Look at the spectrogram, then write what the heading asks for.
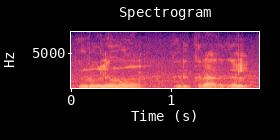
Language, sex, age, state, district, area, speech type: Tamil, male, 45-60, Tamil Nadu, Thoothukudi, urban, spontaneous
